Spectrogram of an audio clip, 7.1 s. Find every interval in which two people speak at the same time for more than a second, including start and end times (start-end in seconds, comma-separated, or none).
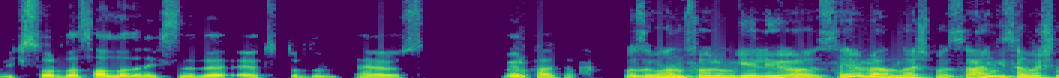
none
